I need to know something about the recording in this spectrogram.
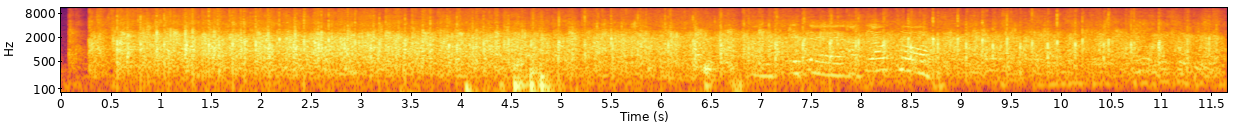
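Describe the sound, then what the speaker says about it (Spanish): An audience applauds after a talk at a political science program, a dense sustained round of clapping that starts abruptly and stays loud, with a few voices faintly mixed in underneath. "Este aplauso refleja el agradecimiento"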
